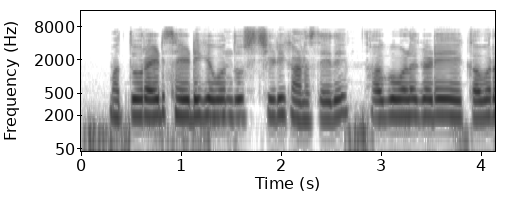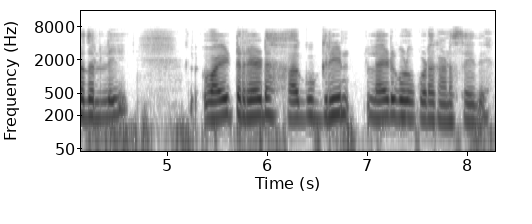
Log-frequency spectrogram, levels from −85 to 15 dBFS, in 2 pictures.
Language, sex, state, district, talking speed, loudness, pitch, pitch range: Kannada, male, Karnataka, Bidar, 135 wpm, -16 LUFS, 190 Hz, 180-195 Hz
